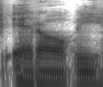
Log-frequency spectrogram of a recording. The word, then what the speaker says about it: عراقی: عراقی که تلفظ درستش عراقی هست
